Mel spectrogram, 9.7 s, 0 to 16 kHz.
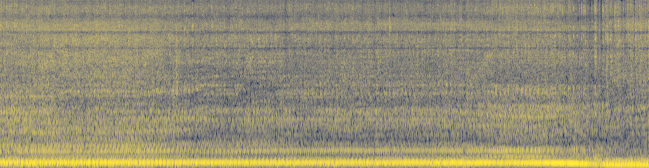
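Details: C5 Corvette drift-car build at first start-up with a new battery and the O2 sensors installed: a deep, steady V8 burble holds an even idle with a slight rise, then the pitch drops as it settles; it runs clean.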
